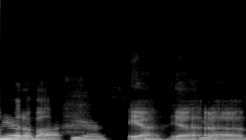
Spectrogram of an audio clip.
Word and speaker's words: merhaba: And I heard that Turkish more like to say merhaba, not mehaba, but merhaba.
